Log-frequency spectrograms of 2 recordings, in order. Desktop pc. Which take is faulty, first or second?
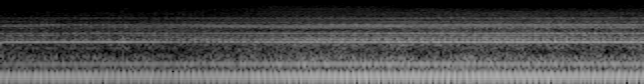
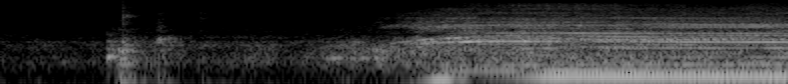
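second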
